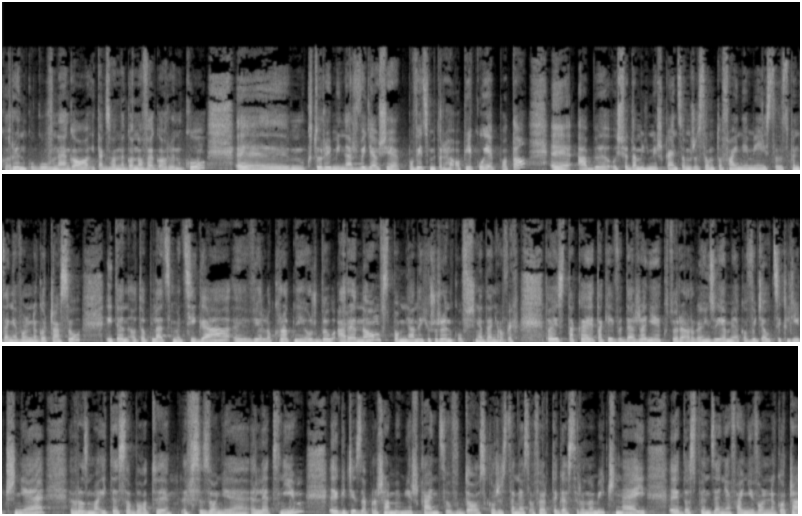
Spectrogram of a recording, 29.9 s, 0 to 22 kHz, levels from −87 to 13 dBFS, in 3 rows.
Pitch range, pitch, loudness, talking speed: 215-240 Hz, 230 Hz, -13 LUFS, 140 wpm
